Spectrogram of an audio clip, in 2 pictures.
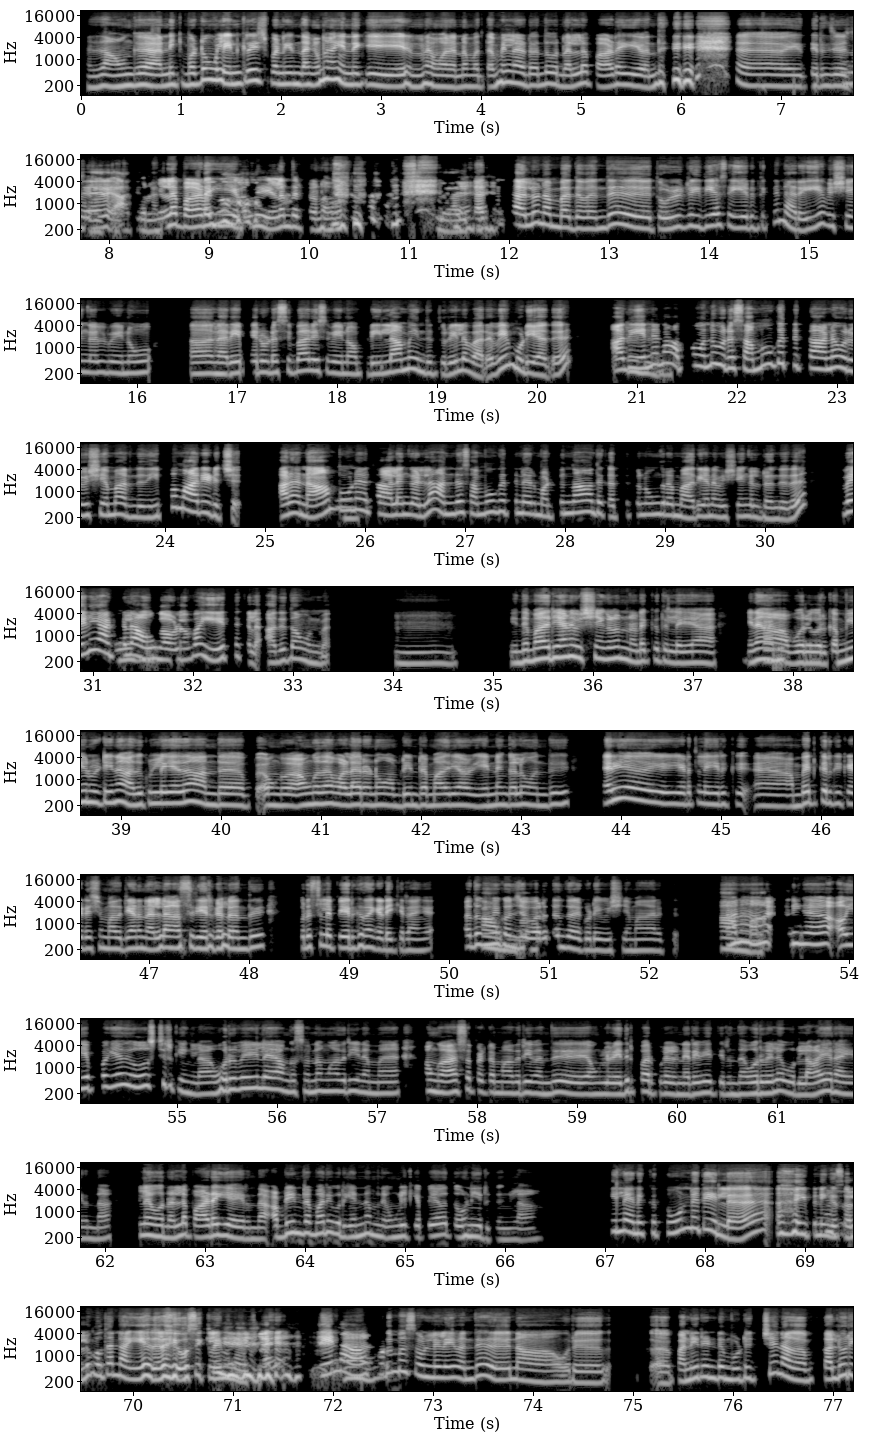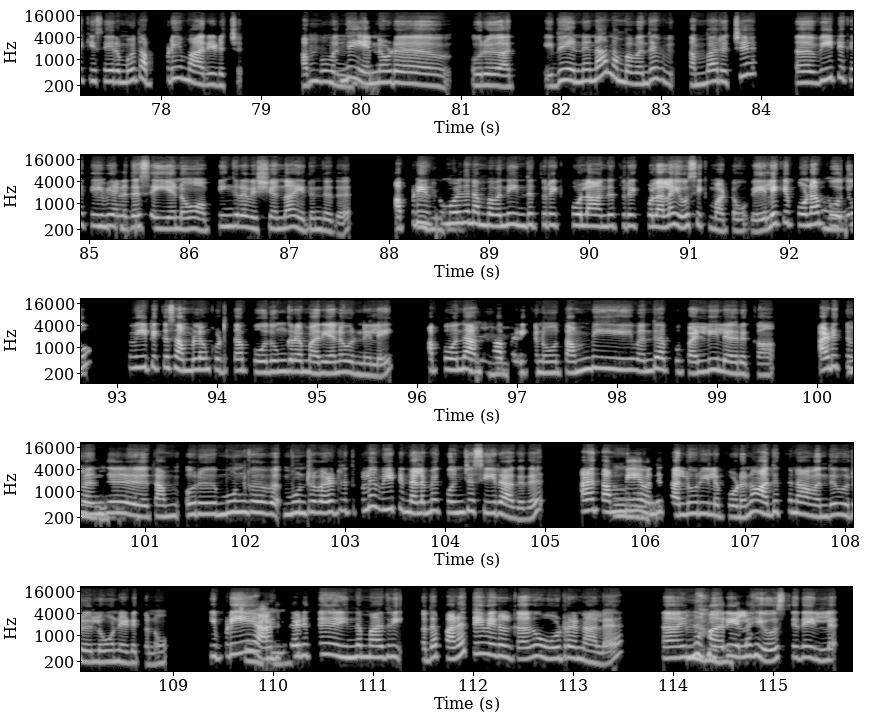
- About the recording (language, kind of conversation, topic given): Tamil, podcast, பெற்றோரின் எதிர்பார்ப்பு உன் மீது என்னவாக இருந்தது?
- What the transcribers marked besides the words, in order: in English: "என்கரேஜ்"; laughing while speaking: "பண்ணியிருந்தாங்கன்னா, இன்னக்கு அ நம்ம நம்ம … ஆ தெரிஞ்சு வச்சிருக்கும்"; laughing while speaking: "ம் வே ஒரு வேளை அது கத்துக்கிட்டாலும், இல்ல அது கத்துக்கிட்டாலும்"; laugh; laughing while speaking: "இழந்துட்டோம் நம்ம"; laugh; laughing while speaking: "நல்ல ஆசிரியர்கள்"; in English: "லாயர்"; chuckle; laughing while speaking: "இப்போ நீங்க சொல்லும்போது தான், நான் ஏன் இதெல்லாம் யோசிக்கலன்னு நெனக்கிறேன்"; laugh; drawn out: "தம்பி"; laughing while speaking: "இந்த மாரியெல்லாம் அ யோசிச்சதே இல்ல"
